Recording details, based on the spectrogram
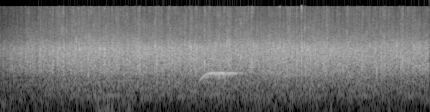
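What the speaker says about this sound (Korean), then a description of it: "잠깐 일어서서 박수 한번 받으세요" Steady applause from a lecture audience fills the room, a sustained wash of clapping at moderate level with no pauses.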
